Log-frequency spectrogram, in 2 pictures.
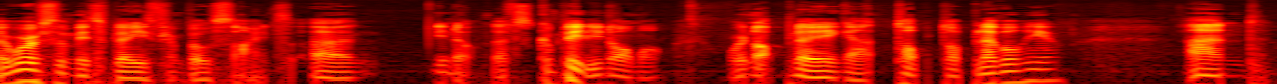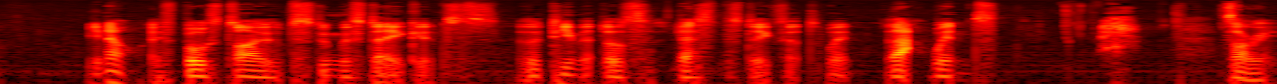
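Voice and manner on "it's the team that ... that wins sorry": soft, barely voiced, worn-out, giving-out voice. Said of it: "my voice is kind of dead right now".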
